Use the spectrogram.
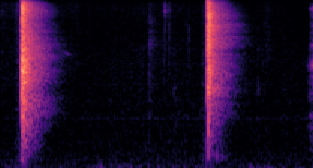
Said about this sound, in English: Oh, I got a slow clap.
